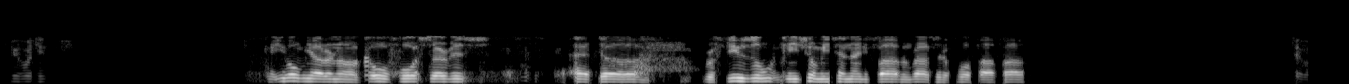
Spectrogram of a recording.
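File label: Police Northeast District Dispatch, p25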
